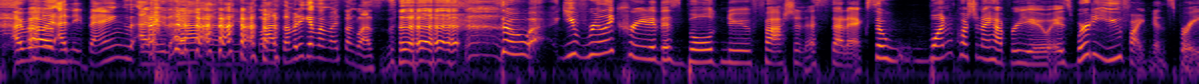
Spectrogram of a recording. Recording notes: live from Project WOMENS Las Vegas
